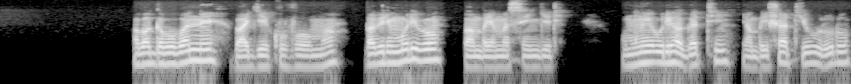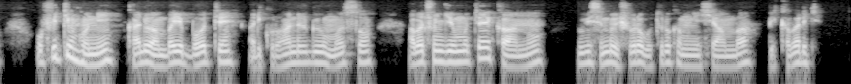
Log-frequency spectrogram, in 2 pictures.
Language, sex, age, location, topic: Kinyarwanda, male, 18-24, Huye, health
